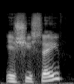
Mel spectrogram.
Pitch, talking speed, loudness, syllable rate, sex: 170 Hz, 240 wpm, -15 LUFS, 6.4 syllables/s, male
